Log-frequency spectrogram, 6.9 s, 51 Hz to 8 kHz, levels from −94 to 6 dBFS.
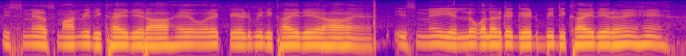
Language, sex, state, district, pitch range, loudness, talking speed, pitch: Chhattisgarhi, male, Chhattisgarh, Raigarh, 140-150 Hz, -15 LUFS, 225 wpm, 145 Hz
